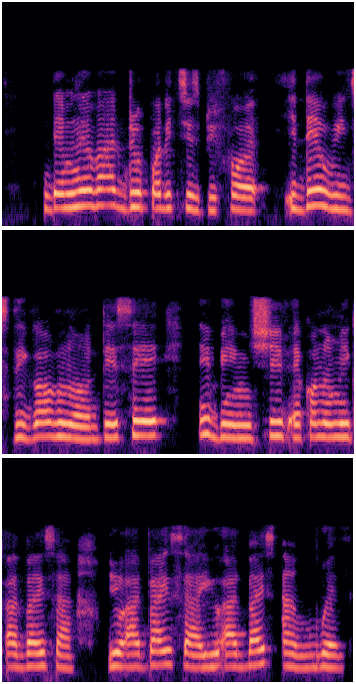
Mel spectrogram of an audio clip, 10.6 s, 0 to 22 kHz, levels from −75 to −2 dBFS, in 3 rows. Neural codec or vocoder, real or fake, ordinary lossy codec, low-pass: codec, 16 kHz, 4 kbps, FreqCodec, smaller model; fake; AAC, 48 kbps; 7.2 kHz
